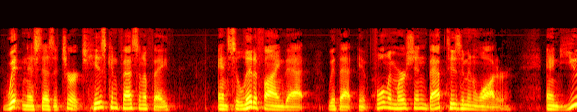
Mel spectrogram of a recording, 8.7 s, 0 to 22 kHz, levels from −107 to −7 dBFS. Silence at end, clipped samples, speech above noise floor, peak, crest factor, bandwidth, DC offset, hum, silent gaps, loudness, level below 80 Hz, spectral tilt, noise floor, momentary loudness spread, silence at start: 0 s; under 0.1%; 38 dB; -12 dBFS; 20 dB; 8 kHz; under 0.1%; none; none; -32 LUFS; -68 dBFS; -5.5 dB/octave; -69 dBFS; 11 LU; 0.05 s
